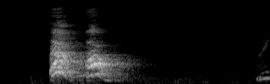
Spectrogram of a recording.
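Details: Aging Shih Tzu bitch in a barking spell after dark, apparently wanting treats: a rapid double bark, two loud harsh bursts close together, followed by silence and a brief low human voice at the end.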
